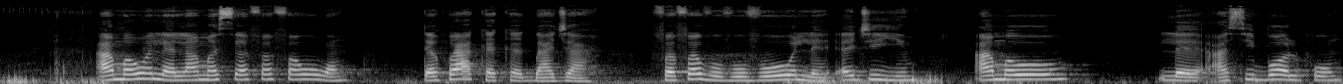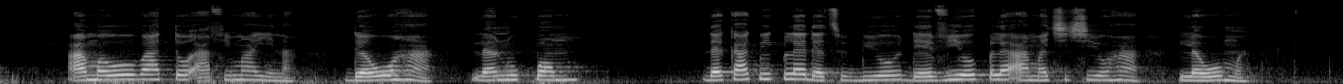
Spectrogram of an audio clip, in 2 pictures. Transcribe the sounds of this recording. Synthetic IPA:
a˨mɛ̃˨wo˦lɛ˨la˨mɛ˨sɛ˦fɛ˦fɛ˦wo˦wɔ˦m | t̪ɛ˨ɸɛ˦a˨kɛ˨kɛ˨ɡ͡ba˨d͡ʒa˨ | fɛ˨fɛ˦vo˨vo˨vo˨wo˦lɛ˨e˦d͡ʑi˦ji˦ma̰˨mɛ̃˨wo˦ | lɛ˨a̰˨si˦bɔ˦lɸo˦m | a̰˨mɛ̃˨wo˦va˦t̪o˦a˨fi˦mã˦ji˨nã˨ɖɛ˨wo˦ɦã˦ | lɛ˨nũ˦k͡pɔ˦m | ɖɛ˨ka˦ki˦k͡ple˦ɖɛ˨t̪u˨ɡ͡bi˨wo˦ɖɛ˨vi˦wo˦k͡ple˦ʔa̰˨mẽ˨t͡ɕi˦t͡ɕi˦wo˦ɦã˦ | lɛ˨wo˦mɛ̃˨

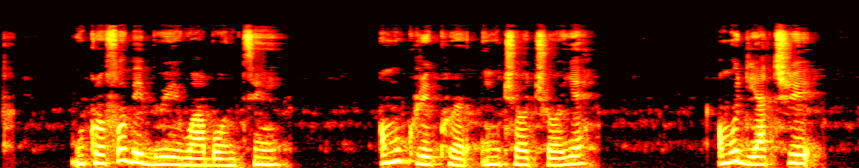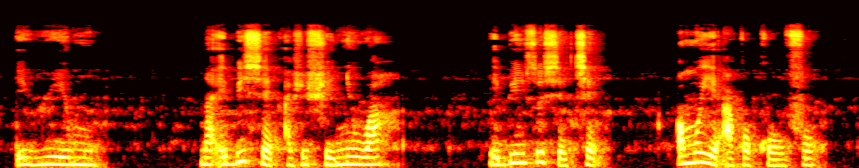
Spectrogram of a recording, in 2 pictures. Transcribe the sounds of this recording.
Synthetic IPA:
ŋ̩˨kʰʊ˨ɾɔ˨fʊ˦be˨bɾeː˨wɔ˨a˨bɔ̃˨n˨tʰɪ̃˦n | ɔ˦mʊ̃˦kʰu˨ɾe˨kʰu˨ɾa˨ɲ̩˨t͡ɕʰɾɔ˨t͡ɕʰɾɔ˨jɛ˦ | ɔ˦mʊ̃˦dɪ˨a˨t͡ɕʰɪ˦ɾe˦ | e˨ɥi˦e˦mũ˦ | nã˨ʔe˨bi˦ɕɛ˨a˨ɕᶣɪ˨ɕᶣɛ˨nĩ˦wa˦ | e˨bi˦n̩˦sʊ˦ɕɛ˨t͡ɕʰɛ˦ | ɔ˦mʊ̃˦jɛ˨ʔa̰˨kʰɔ˨kʰɔː˨fʊ˦

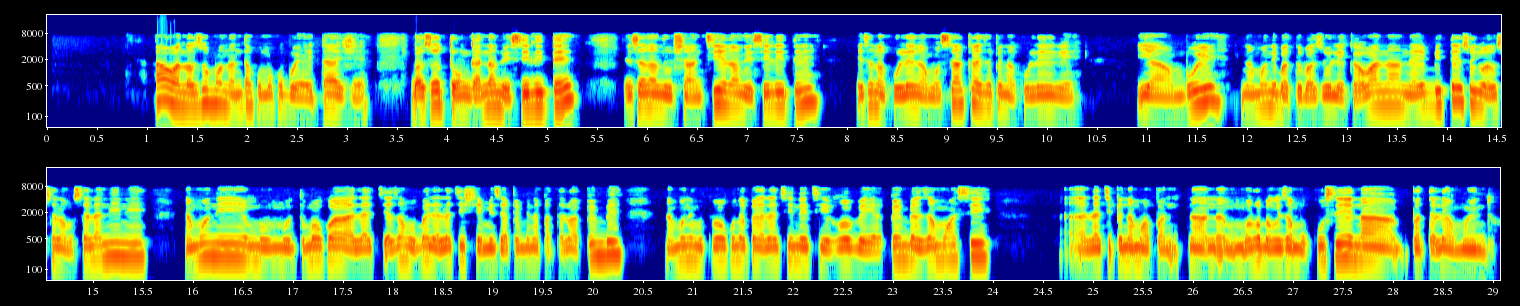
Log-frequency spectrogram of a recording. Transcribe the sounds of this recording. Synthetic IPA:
a˦wa˨na˨zo˦mɔ˦na˨nda˦ko˨mɔ˦kɔ˦bo˦˨ja˨e˨ta˦ʒe˨ba˨zo˦to˨ŋɡa˨na˦nu˨e˨si˦li˦tɛ˦ | e˨za˦na˦nu˨ʃã˨ntji˦e˦na˦nu˨e˨si˦li˦tɛ˦ | e˨za˦na˨ko˨lɛ˦ŋɡa˨mo˨sa˦ka˦e˨za˦pe˦na˨ku˨lɛ˦ŋɡɛ˨ | ja˨mbwe˦na˨mɔ˦ni˦ba˨to˨ba˨zo˦le˨ka˨wa˦na˦na˨je˦bi˦tɛ˦sɔ˦ki˦ba˨zo˦sa˦la˨mo˨sa˦la˦ni˦ni˦ | na˨mɔ˦ni˦˨mo˨tu˨mɔ˦kɔ˦˨la˦ti˦a˨za˦mo˨ba˦li˨a˨la˦ti˦ʃe˨mi˦zja˨pɛ˦mbɛ˦na˨pã˨nta˨lo˦ja˨pɛ˦mbɛ˦ | na˨mɔ˦ni˦mo˨to˨mɔ˦kɔ˦ku˦na˦pe˦a˨la˦ti˦ne˦ti˨ʁo˦be˨ja˨pɛ˦mbɛ˦a˨za˦mwa˦si˦ | a̰˨la˦ti˦pe˦na˨m˨ | ɔ˦ʁɔ˦be˨ɡo˦e˨za˦mo˨ku˦se˦na˨pa˨nta˨lo˦ja˨mwe˦ndu˨

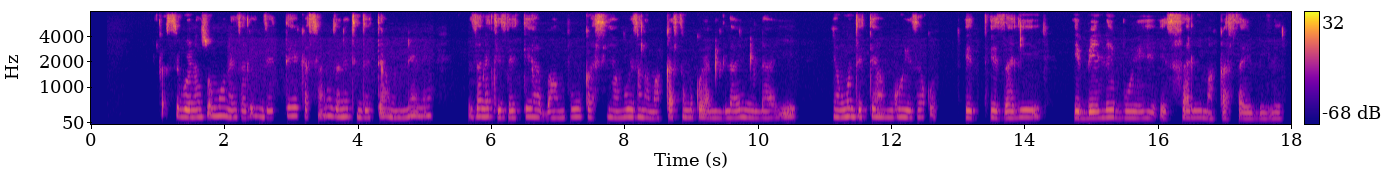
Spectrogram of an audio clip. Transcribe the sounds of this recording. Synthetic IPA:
ka˨si˨bo˨je˨na˨zo˦mɔ˦na˨e˨za˨li˦nze˨te˦ka˨si̥˨ja˨ŋɡo˦e˦˨za˦ne˦ti˨nze˨te˦ja˨mo˨nɛ˦nɛ˨ | e˨za˦ne˦ti˨nze˨te˦ja˨ba˨mbo˦ka˨si˨ja˨ŋɡo˦e˨za˦na˨ma˨ka˦sa˨mɔ˦ko˦ja˨mi˨la˨ji˦mi˨la˨ji˦ | ja˨ŋɡo˦nze˨te˦ja˨ŋɡo˦e˨˦ | e˨za˨li˦ | e˨be˨le˦bo˨je˨e˨sa˦li˦ma˨ka˦sa˨e˨be˨le˦

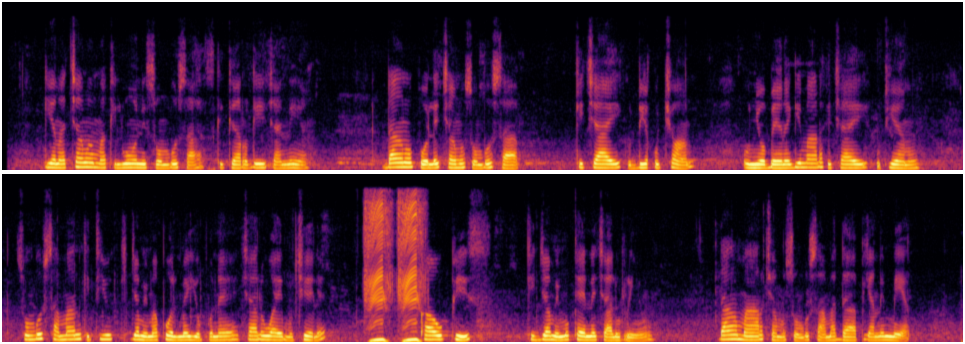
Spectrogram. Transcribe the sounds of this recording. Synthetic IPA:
ɡɪ˨na˨t͡ʃa˦ma˦ma˦ki˨lwo˦ni˦sʊ˨mbʊ˦sa˨ski˨kɛ˨ɾo˨ɡɪ˦t͡ʃa˨nɪ˦a˨ | da˦nɔ˦po˨lːe˦t͡ʃa˦mo˦so˨mbʊ˦sa˨ | kɪ˦t͡ʃa˦ɪ˦ku˨di˦kʊ˦t͡ʃɔ˨n | o˨ɲo˨be˨ne˨ɡɪ˦ma˦ɾa˦kɪ˨t͡ʃa˦ɪ˦u˨tje˦no˦ | su˨mbʊ˦sa˨ma˦nki˨to˦ki̥˨d͡ʒa˦mi˨ma˦po˨lmɛ˦jo˨pːo˨nɛ˦t͡ʃa˦lo˦wa˦je˦mu˨t͡ʃe˦le˨ | ka˦u˦pi˨s | ki˨d͡ʒa˦mi˨mʊ˦kɛ˦nːɛ˦t͡ʃa˦lo˦ɾi˨ɲo˨ | da˦nɔ˦maɾɔ˦t͡ʃa˨mo˨su˨mbu˦sa˨ma˦da˦pjɛ˦nːɪ˦mɪ˨t̚

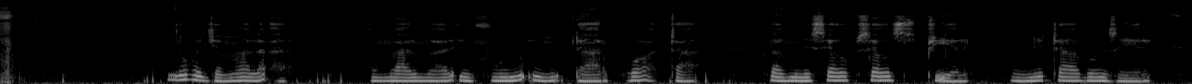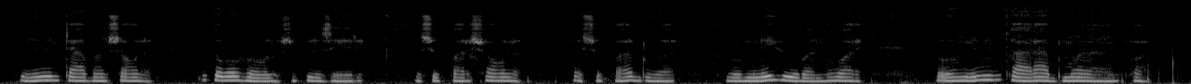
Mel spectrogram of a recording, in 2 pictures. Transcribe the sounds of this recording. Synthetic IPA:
nɔ˦ba˨d͡ʒa˨maː˦la˦ʔa˨ɾɪ˨ | a˨maː˨lmaː˨lɪ˨ʔn˨fuː˦nu˦ʔɪ˦ndaː˨ɾɨ˨pʊ˦ɔ˦a˨taː˦ka˨mi˨ne˦sɛ˦sɛ˦ɣpi˨ɛ˨lɨ˨ | ka˨mi˨ne˦taː˦bʊ˦nzeː˨ɾɪ˦˨ | mi˨ne˦mɪ˦ntaː˦bʊ˦n˦sɔ˦ɣʊ˦lɔ˨ | t͡ʃɛ˦ka˦ba˦vɔ˨ɣʊ˨lʊ˨su˦pu˦lzeː˨ɾɪ˦ | a˨su˨k͡pa˨ɾɪ˦sɔ˦ɣʊ˦lɔ˨ka˨su˨k͡pa˨ɾdʊ˨ɔ˨ɾɪ˨ka˨ba˨mi˨ne˦juː˦˨ba˨nʊ˦ɔ˦ɾɪ˨ka˨ba˨mi˨ne˦mɪ˦ŋkaː˨ɾa˦˨bʊ˨ma˦ba˨na˨n˦pʰɔ˦˨

